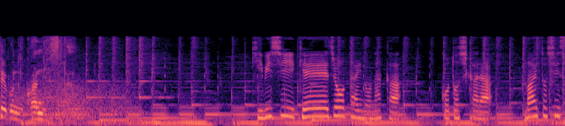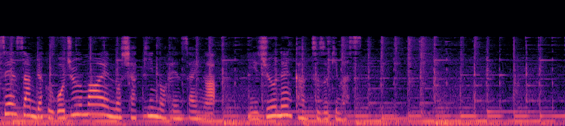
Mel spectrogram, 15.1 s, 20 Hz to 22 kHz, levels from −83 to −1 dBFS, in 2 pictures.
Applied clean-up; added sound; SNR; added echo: none; none; none; none.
